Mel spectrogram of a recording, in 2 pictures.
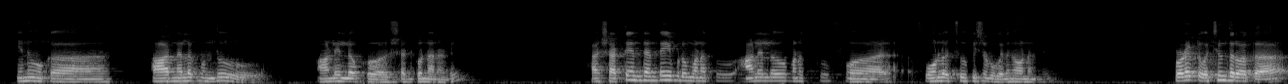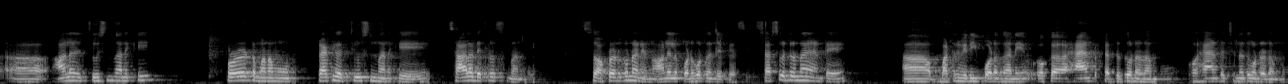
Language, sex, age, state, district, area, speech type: Telugu, male, 18-30, Andhra Pradesh, Sri Balaji, rural, spontaneous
